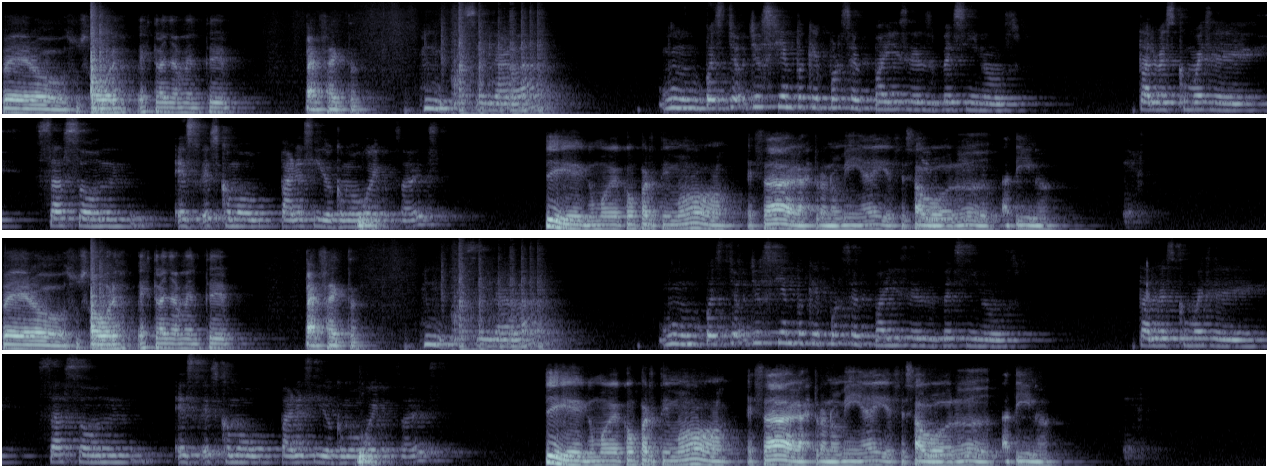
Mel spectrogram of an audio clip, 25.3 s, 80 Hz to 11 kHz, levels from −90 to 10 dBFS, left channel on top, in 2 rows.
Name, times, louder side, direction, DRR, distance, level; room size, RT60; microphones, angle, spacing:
voice 1, 0.0-2.3 3.0-3.6 16.2-16.4 18.1-23.2, right 3 dB, 30° right, 0.5 m, -23 dB
sound 1, 0.9-1.5 2.1-2.2 4.0-4.1 4.4-5.6, left 2 dB, 15° left, 0.7 m, -34 dB
voice 2, 4.7-5.4 6.6-10.1 11.4-12.6 13.1-14.1 14.4-16.9 21.8-22.6 23.9-24.1, left 1 dB, 80° left, 2.5 m, -33 dB
19.0 x 16.0 x 3.1 m
head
